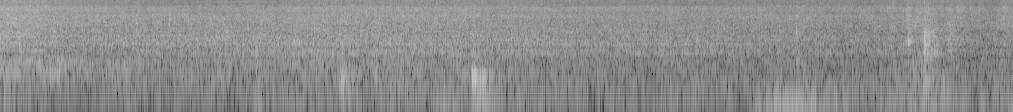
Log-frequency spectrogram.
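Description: Masala-marinated chicken pieces sizzling in hot oil in a stainless steel kadai: a steady frying hiss that starts suddenly as the chicken goes in and eases slightly, with a few sharp clicks near the end.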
